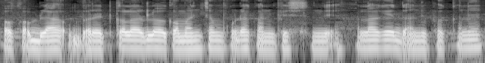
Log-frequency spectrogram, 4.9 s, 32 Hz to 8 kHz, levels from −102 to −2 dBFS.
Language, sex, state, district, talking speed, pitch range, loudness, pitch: Telugu, male, Andhra Pradesh, Sri Satya Sai, 160 wpm, 110-120 Hz, -16 LUFS, 115 Hz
